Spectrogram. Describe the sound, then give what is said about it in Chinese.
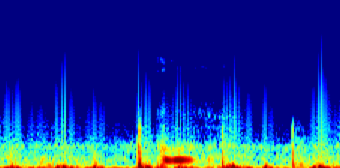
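A heartbeat heard against a person's chest: soft, low thumps in a steady, even rhythm over a muffled background rumble. “来，贴在我的胸口上，听着我的心跳，睡觉吧。”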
